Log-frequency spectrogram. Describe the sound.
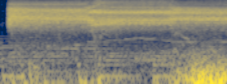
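A voice makes a steady, airy hissing sound with the mouth, imitating rushing hot and cold water with no real water present. It is sustained for about three seconds with a slight shift in tone midway and low breathy rumbles underneath.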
